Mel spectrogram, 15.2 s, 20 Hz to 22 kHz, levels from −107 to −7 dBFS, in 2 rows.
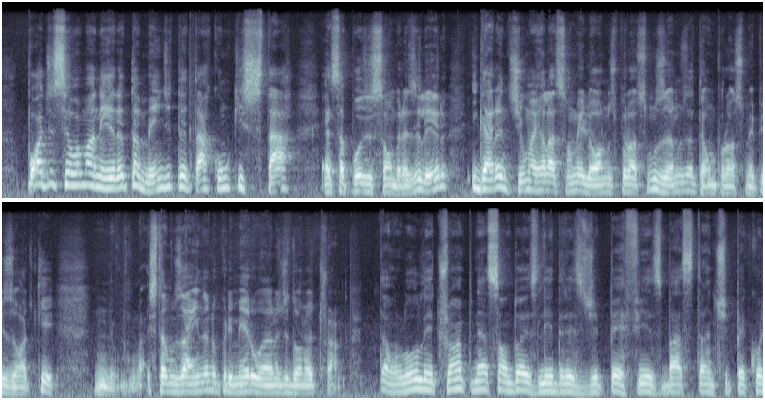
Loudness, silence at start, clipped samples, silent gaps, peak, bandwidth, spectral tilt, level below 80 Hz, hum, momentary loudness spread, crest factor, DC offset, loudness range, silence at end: -22 LUFS; 0 s; under 0.1%; none; -2 dBFS; 19.5 kHz; -5.5 dB/octave; -52 dBFS; none; 7 LU; 18 dB; under 0.1%; 3 LU; 0 s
